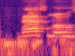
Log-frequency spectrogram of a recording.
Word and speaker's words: Maslow: the the uh mass loads.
